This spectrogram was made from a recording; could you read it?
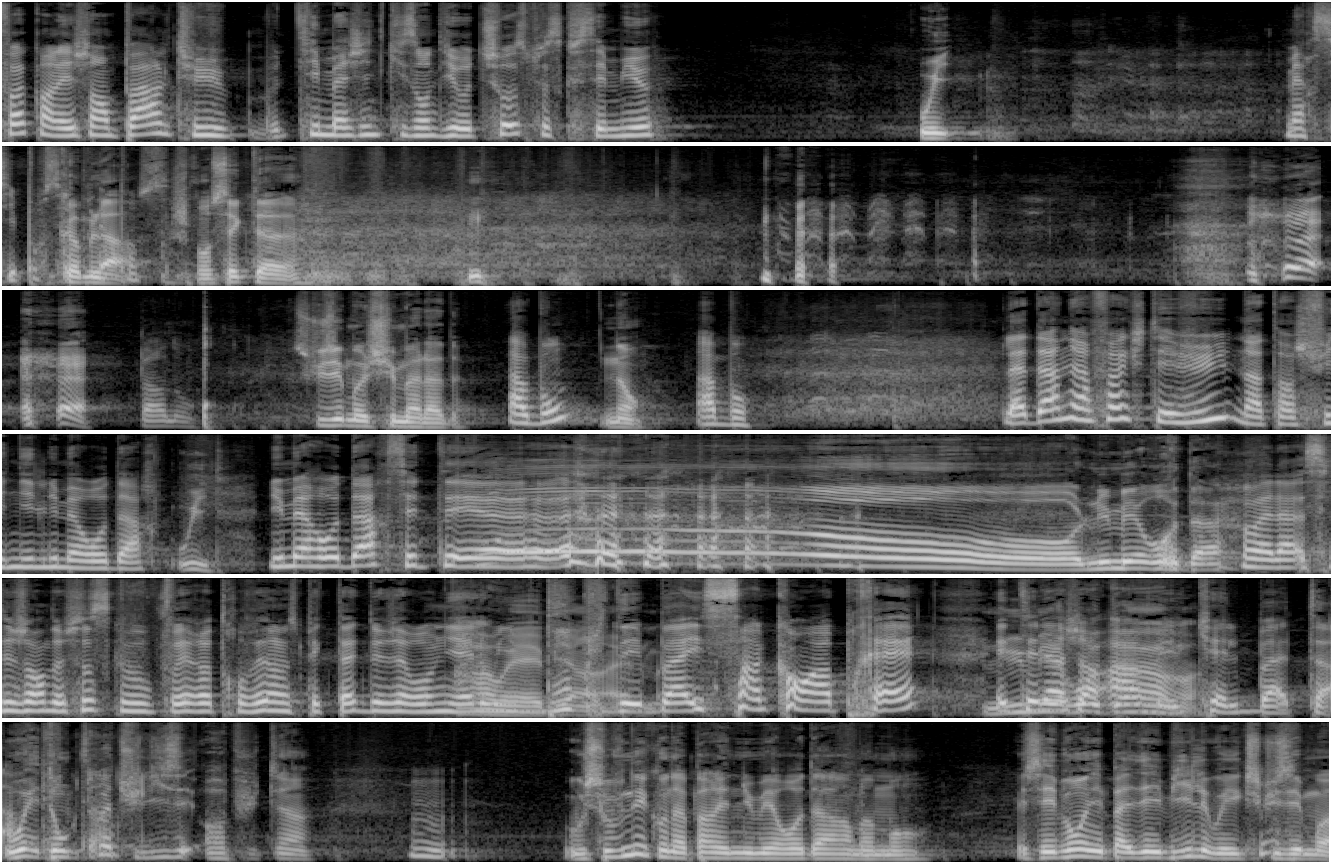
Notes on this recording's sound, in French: Produit par Binge Audio. Enregistré le 10 octobre 2022 à la Scala Paris.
